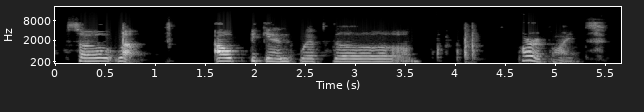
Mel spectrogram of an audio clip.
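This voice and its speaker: The speaker has a Brazilian Portuguese accent. The pace is very slow. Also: woman. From Brazil, Curitiba. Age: 30s. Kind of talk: conference presentation. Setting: virtual conference. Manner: halting.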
